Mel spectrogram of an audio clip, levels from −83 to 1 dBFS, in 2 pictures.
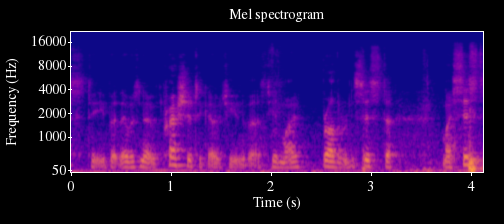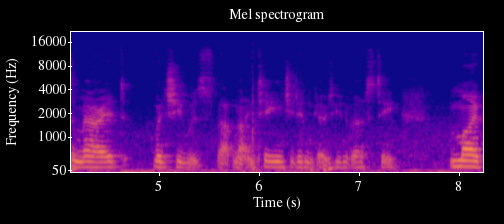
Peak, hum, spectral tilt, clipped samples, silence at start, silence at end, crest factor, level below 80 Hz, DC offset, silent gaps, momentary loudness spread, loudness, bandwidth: -10 dBFS; none; -6.5 dB/octave; under 0.1%; 0 s; 0 s; 22 dB; -44 dBFS; under 0.1%; none; 13 LU; -33 LUFS; 16 kHz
